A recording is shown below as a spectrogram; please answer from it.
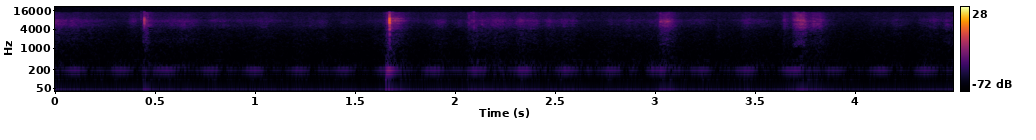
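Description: Near silence broken by about four faint, short clicks of metal circular knitting needle tips touching as stitches are worked, the sharpest a little past a second and a half in.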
